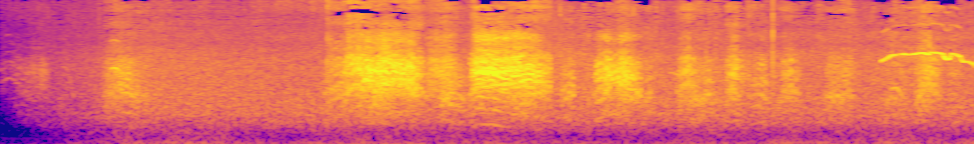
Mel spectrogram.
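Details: Several silver gulls at Perth, Australia, give harsh, high, squawking calls in quick overlapping bursts at close range, over a steady wash of surf.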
